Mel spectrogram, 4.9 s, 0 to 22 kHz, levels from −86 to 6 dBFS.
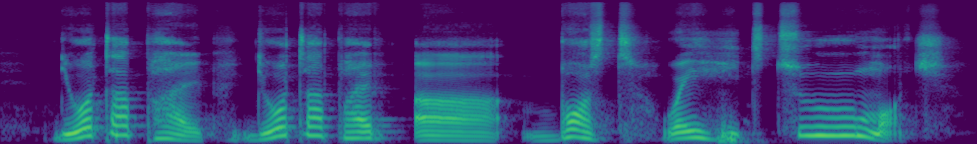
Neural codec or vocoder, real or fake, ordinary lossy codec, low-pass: autoencoder, 48 kHz, 128 numbers a frame, DAC-VAE, trained on Japanese speech; fake; none; none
